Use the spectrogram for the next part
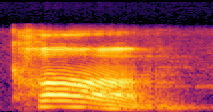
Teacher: You don't pronounce the L. You don't say calm. The L, that L is not pronounced. So you say calm.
